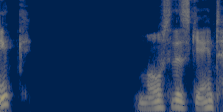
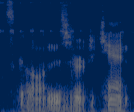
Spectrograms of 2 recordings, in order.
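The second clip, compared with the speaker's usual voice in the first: whispering; 6 semitones lower, 20 dB quieter, faster than usual. Real, not acted. Hushed in game.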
